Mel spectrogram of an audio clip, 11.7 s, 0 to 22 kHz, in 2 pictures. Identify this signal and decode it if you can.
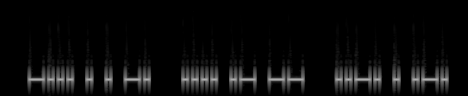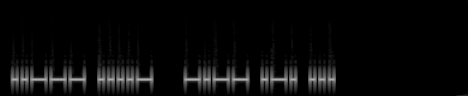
Morse code, heard as a keyed tone, about 20 wpm, 700 Hz. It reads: BEEN HAM FER 24 YRS
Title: Practice QSO - Exchange 3 - More Info - 20wpm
